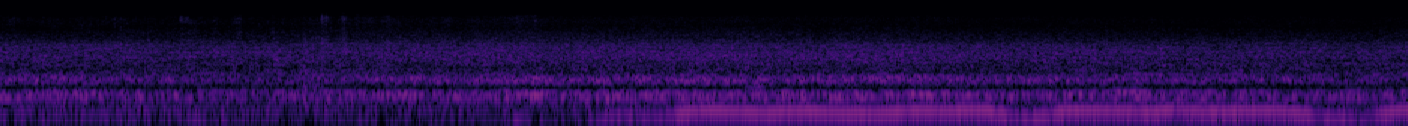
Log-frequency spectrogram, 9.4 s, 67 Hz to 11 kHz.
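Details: Spring hive scene from 22 March 2019: large numbers of honey bees coming home with pollen, tired ones waiting on the roof; dense steady humming, then a wavering low buzz of a bee circling near the microphone.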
